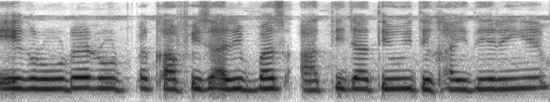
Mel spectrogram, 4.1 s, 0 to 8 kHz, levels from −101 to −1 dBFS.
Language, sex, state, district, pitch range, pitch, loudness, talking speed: Hindi, female, Punjab, Kapurthala, 265-280 Hz, 275 Hz, -17 LUFS, 215 wpm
